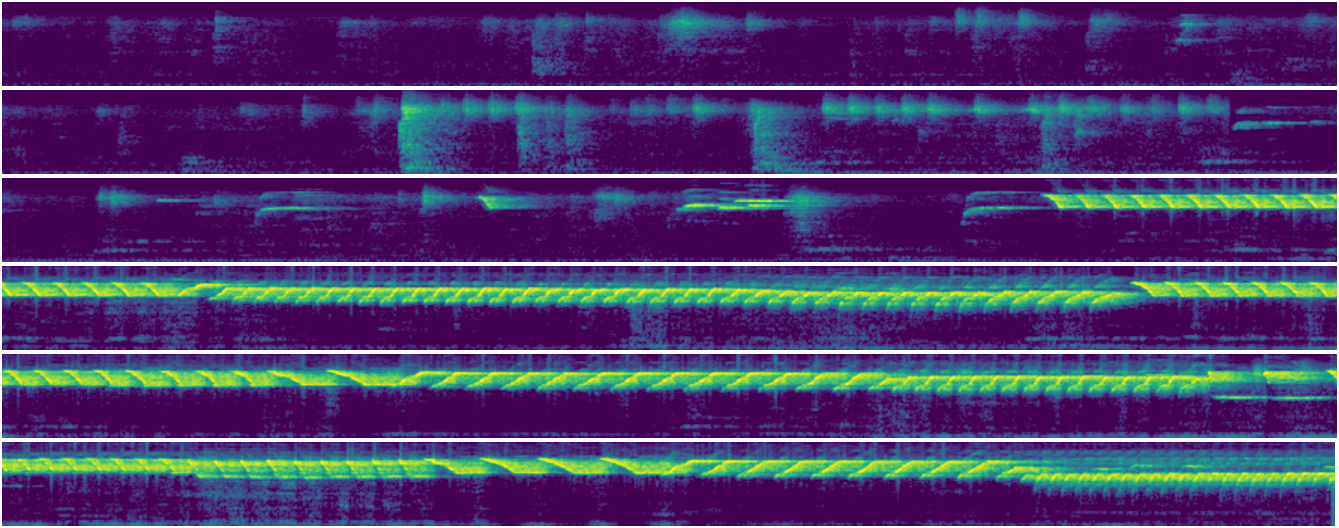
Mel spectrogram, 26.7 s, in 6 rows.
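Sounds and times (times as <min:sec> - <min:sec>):
canary singing trills: 0:07.2 - 0:26.6.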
